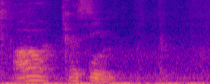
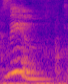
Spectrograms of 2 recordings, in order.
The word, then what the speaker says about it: Al-Qasim: My name is Al-Qasim. Ah, Kazim. Okay. So you're going to the city of your name. All right, Al. No. The city is spelled K-A-S-E-M. I am Al-Qasim. K-A-S-I-M. There is a difference.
